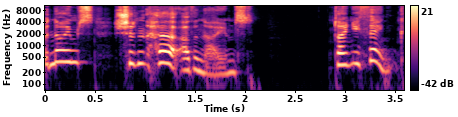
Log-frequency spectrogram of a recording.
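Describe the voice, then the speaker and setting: In a put-on character voice, a woman squeaks at an extremely high pitch while keeping a moderate pace. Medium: read story. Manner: patient, calm.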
